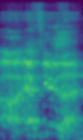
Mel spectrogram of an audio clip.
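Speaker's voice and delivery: joking mock-annoyed tone. Retelling a man's joking reply on learning the speaker was 17; retelling a joking jab. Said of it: "kind of jokingly".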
